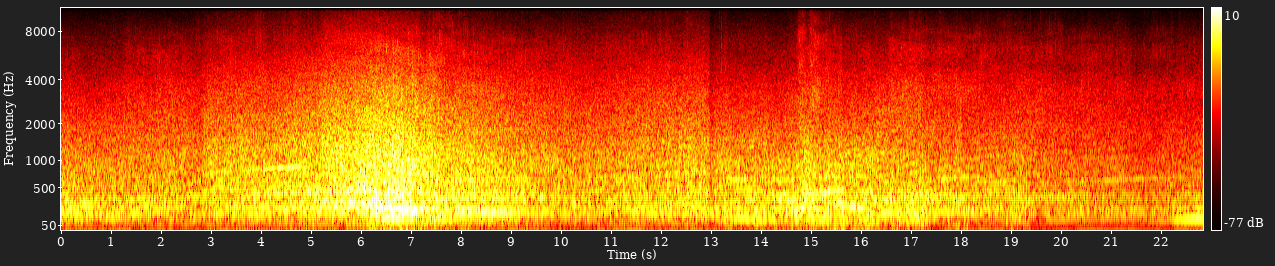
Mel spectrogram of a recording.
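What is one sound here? Racing car engines roar and whine as the cars speed along a track.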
